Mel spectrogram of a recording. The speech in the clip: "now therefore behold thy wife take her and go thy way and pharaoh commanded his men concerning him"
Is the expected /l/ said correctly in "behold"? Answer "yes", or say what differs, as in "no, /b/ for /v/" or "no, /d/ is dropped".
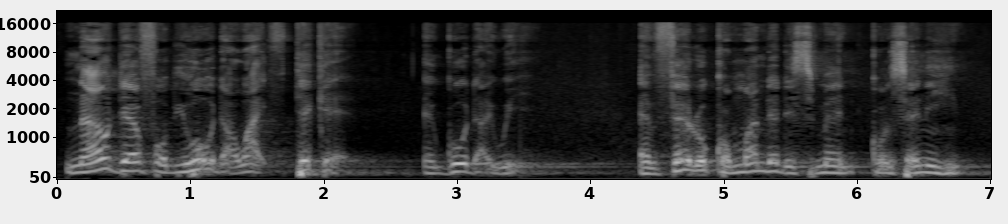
yes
